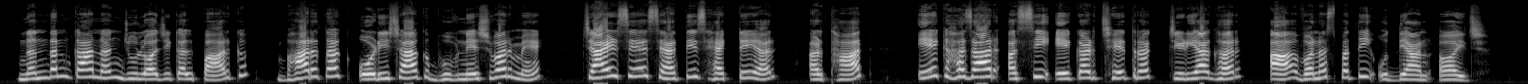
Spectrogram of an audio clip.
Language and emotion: Maithili, neutral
